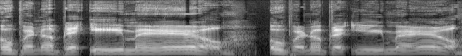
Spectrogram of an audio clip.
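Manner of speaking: cartoon voice with the word email drawn out. Streamer, asked by a viewer, does a Homestar Runner character: Strong Bad impression. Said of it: "I could do a strong bad impression".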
